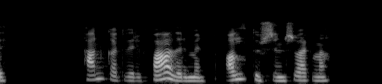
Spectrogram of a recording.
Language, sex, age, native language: Icelandic, female, 11, Icelandic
